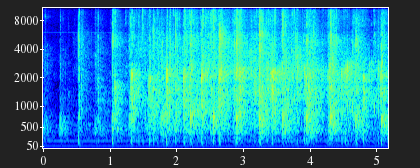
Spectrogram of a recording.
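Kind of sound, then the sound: crowd, audience applauding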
